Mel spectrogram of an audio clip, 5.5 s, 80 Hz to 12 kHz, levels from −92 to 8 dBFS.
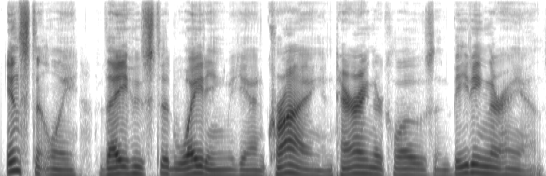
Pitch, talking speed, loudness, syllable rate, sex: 115 Hz, 165 wpm, -18 LUFS, 4.3 syllables/s, male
